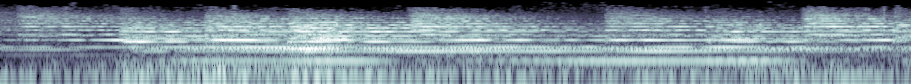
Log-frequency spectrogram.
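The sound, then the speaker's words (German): Christmas church bells ring from two churches in Berlin: loud, overlapping metallic peals with fresh strikes roughly every second, each new clang layered over the sustained hum of the previous ones, with no voices. “Hier läuten die Glocken. Das sind übrigens die Glocken, Moment, die Weihnachtsglocken der Johanneskirche und der Marienkirche in Berlin.”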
